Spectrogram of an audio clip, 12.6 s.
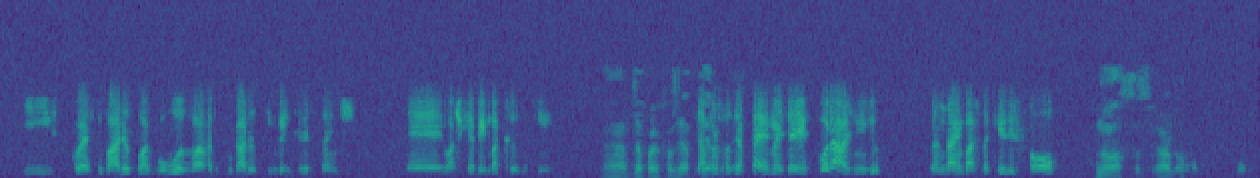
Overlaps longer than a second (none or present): none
